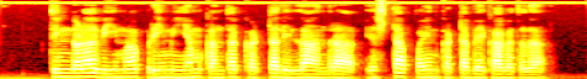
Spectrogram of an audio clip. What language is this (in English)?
Kannada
